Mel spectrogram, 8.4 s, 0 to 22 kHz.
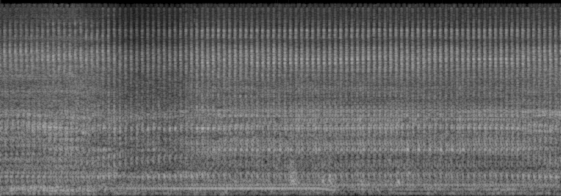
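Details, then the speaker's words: Replacement JDM engine in a Celica knocking badly at near operating temperature after about 10 minutes running: hard metallic knock about four times a second over the idle; owner says it is not just carbon buildup and needs replacing. "i think um this thing needs to be replaced because listen to that that doesn't sound like just carbon buildup that engine is knocking so bad"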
